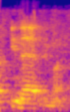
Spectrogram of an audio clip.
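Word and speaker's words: πνεύμα: toda vez que aparecia a palavra Peva que é a pronúncia do grego hoje para espírito Nós colocarmos como sendo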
